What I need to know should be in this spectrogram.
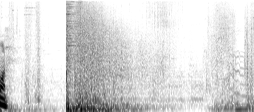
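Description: A heavy magical impact booms and slowly fades.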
